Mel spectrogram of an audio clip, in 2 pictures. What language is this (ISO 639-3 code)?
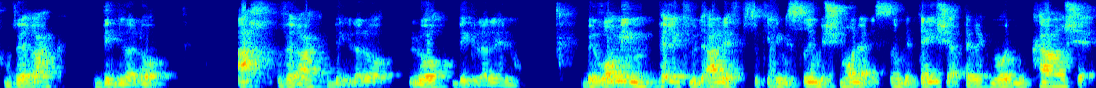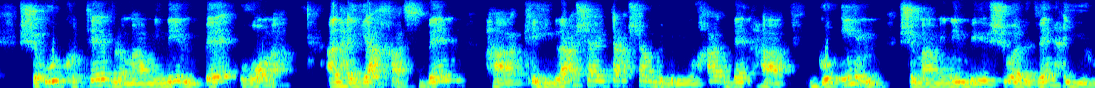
heb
